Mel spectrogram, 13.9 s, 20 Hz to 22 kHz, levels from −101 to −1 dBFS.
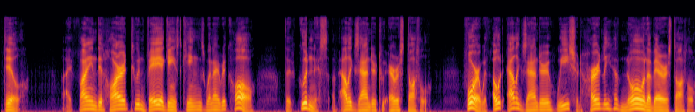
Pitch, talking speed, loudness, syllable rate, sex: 120 Hz, 120 wpm, -19 LUFS, 4.0 syllables/s, male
